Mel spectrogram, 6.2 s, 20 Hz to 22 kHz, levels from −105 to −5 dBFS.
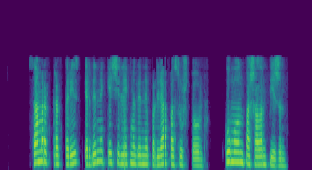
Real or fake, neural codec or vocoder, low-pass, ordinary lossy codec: real; none; 5.4 kHz; MP3, 32 kbps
